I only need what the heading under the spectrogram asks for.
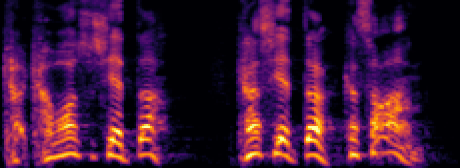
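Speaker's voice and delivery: eager voice, high-pitched and loud.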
